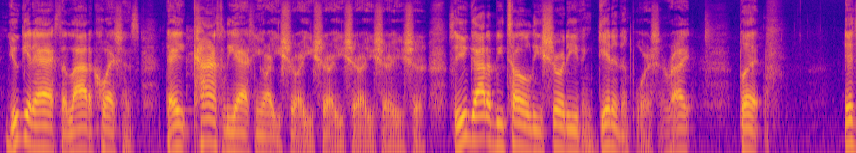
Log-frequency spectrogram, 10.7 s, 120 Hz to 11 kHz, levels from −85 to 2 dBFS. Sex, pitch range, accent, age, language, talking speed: male, 120-165 Hz, American, 30-49, English, 225 wpm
